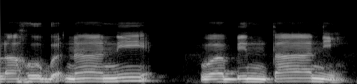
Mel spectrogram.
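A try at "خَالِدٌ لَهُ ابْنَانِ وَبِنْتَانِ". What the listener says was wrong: Masya Allah, mumtaz.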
